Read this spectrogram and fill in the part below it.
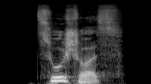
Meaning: allowance, benefit, subsidy, grant
- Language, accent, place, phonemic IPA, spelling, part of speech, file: German, Germany, Berlin, /ˈt͡suːˌʃʊs/, Zuschuss, noun, De-Zuschuss.ogg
